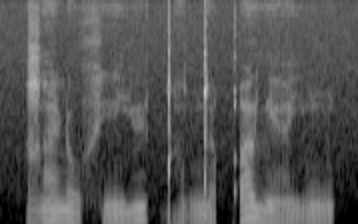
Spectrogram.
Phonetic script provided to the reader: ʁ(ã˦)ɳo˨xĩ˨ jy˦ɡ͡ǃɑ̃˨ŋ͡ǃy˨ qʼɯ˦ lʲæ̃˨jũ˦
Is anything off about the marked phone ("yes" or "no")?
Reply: yes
